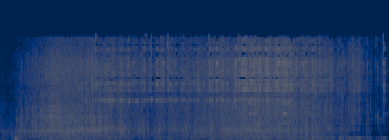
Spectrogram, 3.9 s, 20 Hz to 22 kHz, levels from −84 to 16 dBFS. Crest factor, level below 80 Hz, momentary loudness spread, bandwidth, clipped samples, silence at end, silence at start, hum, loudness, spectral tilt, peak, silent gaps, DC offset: 18 dB; -72 dBFS; 9 LU; 17 kHz; under 0.1%; 0 s; 0 s; none; -44 LUFS; 1 dB/octave; -30 dBFS; none; under 0.1%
